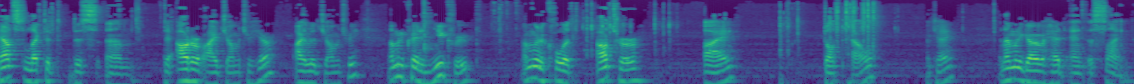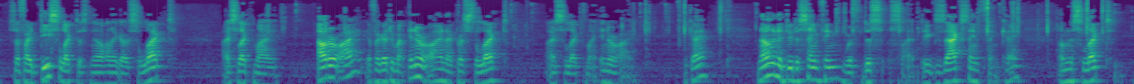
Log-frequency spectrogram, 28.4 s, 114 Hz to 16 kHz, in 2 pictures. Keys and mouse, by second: 0.6 z, 1.6 z, 5.3-17.7 drag, 14.7 a, 18.2 a, 20.4-21.4 drag, 20.6 z, 21.6 z, 22.0 a, 24.9 click, 25.5 z, 27.5 middle click.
